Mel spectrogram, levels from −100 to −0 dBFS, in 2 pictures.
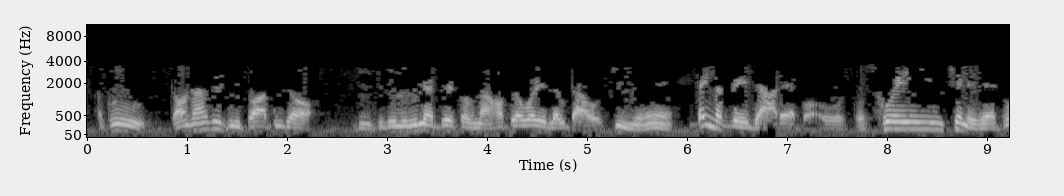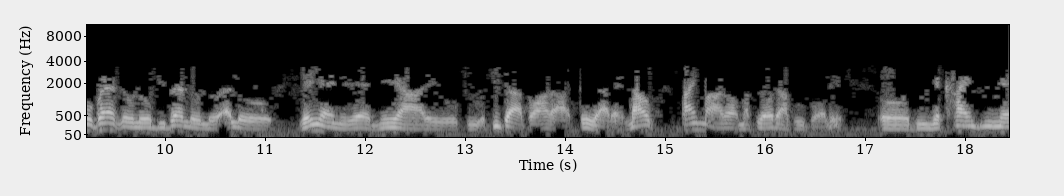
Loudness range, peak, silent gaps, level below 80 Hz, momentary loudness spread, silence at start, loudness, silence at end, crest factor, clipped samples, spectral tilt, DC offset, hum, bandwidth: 2 LU; -14 dBFS; none; -72 dBFS; 10 LU; 0.1 s; -34 LUFS; 0 s; 20 dB; under 0.1%; -11 dB/octave; under 0.1%; none; 3.6 kHz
